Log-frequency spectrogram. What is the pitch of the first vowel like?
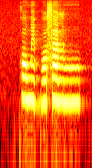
high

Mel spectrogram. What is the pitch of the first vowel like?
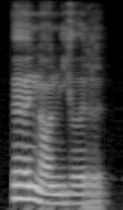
high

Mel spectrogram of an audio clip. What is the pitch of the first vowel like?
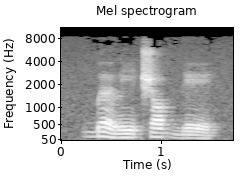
falling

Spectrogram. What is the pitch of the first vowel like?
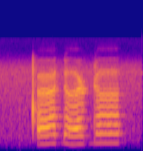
rising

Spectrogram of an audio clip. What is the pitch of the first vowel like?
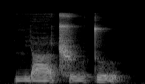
rising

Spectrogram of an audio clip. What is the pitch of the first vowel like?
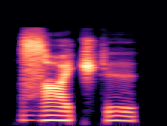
low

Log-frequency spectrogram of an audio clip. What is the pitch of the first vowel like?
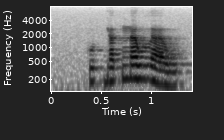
low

